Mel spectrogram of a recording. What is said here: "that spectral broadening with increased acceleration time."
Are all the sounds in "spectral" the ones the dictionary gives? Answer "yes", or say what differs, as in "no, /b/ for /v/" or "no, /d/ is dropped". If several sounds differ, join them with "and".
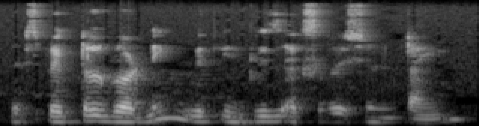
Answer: yes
